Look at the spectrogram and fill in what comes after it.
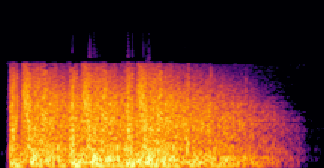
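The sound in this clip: An explosion sound effect marks soldiers being blasted to fragments: a loud, dense rumbling burst that holds for about two seconds, then fades away.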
